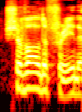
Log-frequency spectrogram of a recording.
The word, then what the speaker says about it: cheval de frise: Cheval de frise, that's the singular pronunciation, were an anti-cavalry defense during the Middle Ages.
